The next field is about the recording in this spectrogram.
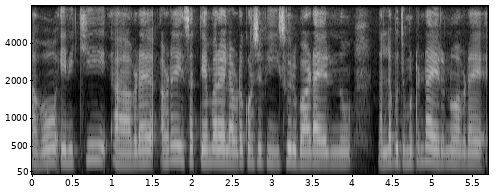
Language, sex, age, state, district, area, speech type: Malayalam, female, 18-30, Kerala, Palakkad, urban, spontaneous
